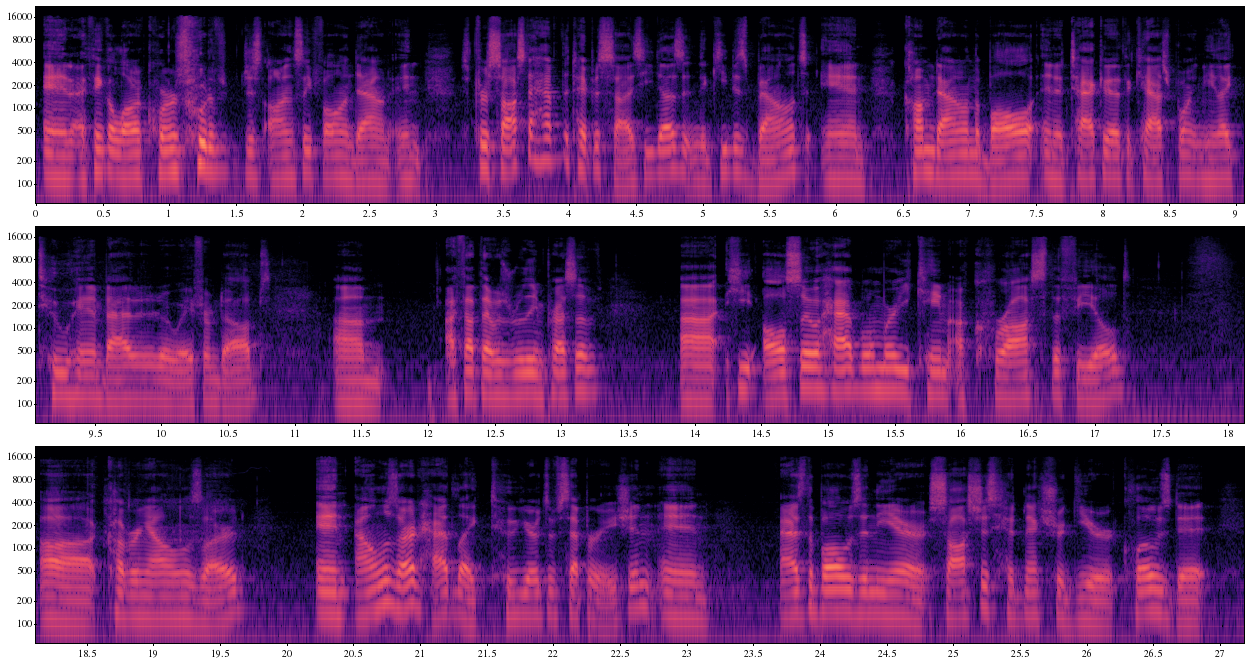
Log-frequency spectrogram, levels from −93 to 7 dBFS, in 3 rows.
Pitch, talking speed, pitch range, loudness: 125 Hz, 220 wpm, 110-135 Hz, -32 LUFS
